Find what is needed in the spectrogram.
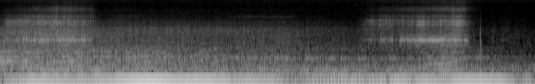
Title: Snoring master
